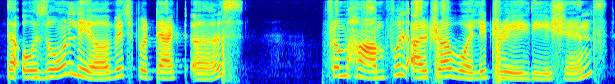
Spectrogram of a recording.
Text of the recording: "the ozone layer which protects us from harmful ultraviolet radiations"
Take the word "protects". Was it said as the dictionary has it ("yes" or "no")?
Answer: no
